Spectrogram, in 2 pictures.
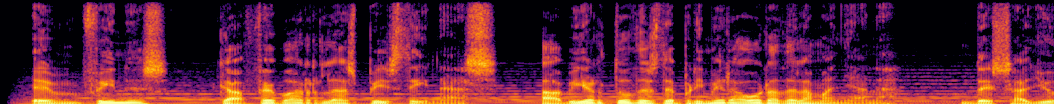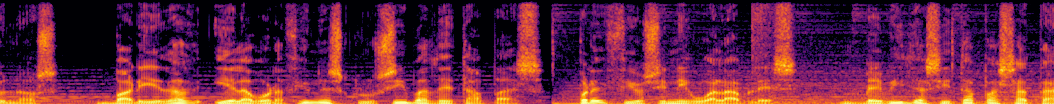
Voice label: locutor spanish voiceover; Spanisch Sprecher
